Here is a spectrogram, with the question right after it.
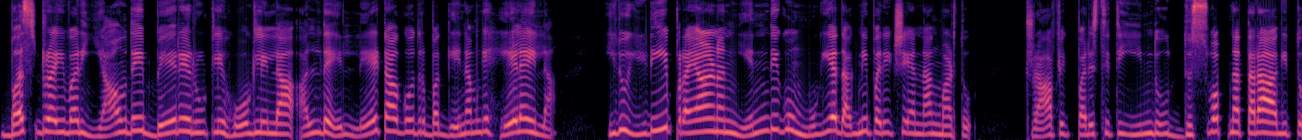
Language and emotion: Kannada, angry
